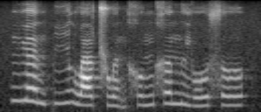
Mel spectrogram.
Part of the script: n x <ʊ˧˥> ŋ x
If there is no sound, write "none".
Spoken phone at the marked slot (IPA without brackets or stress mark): ʊ˧˥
